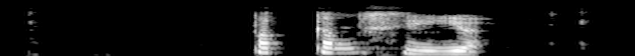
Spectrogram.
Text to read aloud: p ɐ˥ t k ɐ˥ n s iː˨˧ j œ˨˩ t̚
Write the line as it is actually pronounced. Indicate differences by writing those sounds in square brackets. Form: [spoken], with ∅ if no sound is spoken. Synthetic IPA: p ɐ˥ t k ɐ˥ [m] s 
